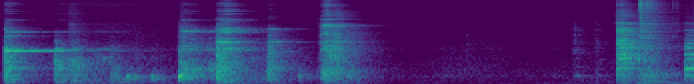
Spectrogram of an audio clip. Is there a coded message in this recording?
No, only kitchen noise.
